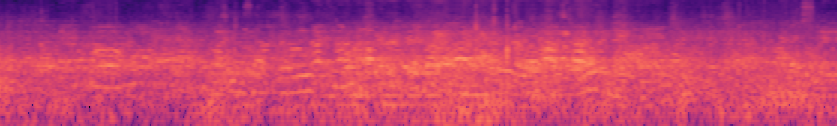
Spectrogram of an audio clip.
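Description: Young players cheer together in a huddle.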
